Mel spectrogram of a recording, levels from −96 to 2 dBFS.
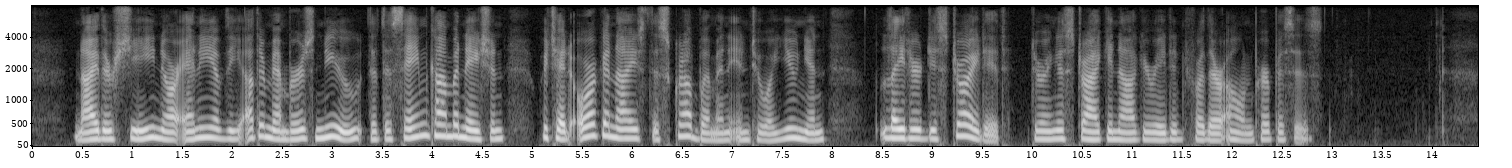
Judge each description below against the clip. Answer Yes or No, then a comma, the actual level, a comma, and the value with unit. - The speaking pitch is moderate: Yes, medium, 180 Hz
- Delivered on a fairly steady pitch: No, average, 3.0 semitones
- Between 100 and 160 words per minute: Yes, slow, 135 wpm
